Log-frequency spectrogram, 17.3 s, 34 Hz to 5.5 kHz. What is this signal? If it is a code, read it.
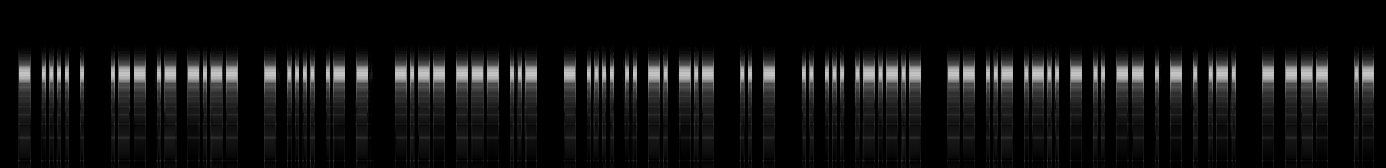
Morse code, heard as a keyed tone, about 25 wpm, 600 Hz. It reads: THE WAY THAT YOU THINK IT IS. MULTIMETER TO A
